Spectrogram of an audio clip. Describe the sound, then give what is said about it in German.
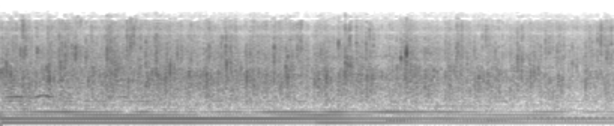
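An audience claps for the preacher after the sermon in a steady, dense, continuous patter that softens slightly toward the end, over a sustained, low keyboard chord humming underneath. “Lass uns Christoph auch einen Applaus geben.”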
